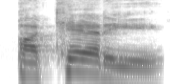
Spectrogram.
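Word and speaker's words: paccheri: How do you pronounce it? Paquera? – Paqueri.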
